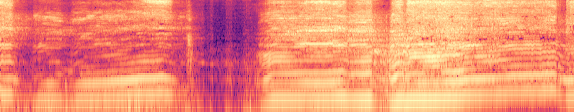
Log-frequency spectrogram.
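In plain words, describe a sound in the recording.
A remote-control car's electric motor whines, rising and falling in pitch as it speeds across grass.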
